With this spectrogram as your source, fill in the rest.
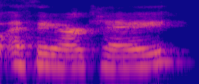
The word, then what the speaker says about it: Fark: Oh, FARK? Is it just FARK? I believe so. Oh. Or is it Farque? No, it's spelled F-A-R-K. Okay, that's what I'm saying. Is it pronounced? I think it's Fark.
